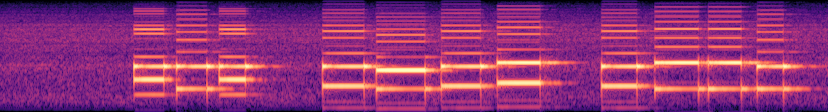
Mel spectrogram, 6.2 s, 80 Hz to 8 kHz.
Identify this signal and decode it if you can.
DTMF, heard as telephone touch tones, dialled by hand, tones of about 280 ms, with room echo. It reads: 020 5159 5332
